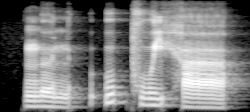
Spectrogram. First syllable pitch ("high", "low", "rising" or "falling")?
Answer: low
